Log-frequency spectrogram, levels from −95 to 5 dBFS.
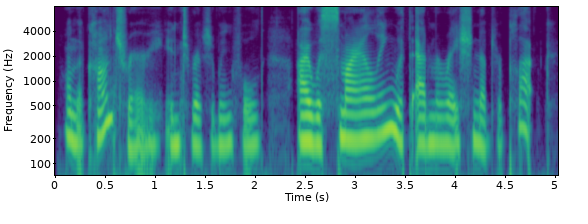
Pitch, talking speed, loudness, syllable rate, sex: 195 Hz, 155 wpm, -20 LUFS, 5.4 syllables/s, female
